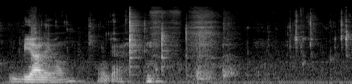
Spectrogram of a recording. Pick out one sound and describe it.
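A young man slurps soup from a bowl.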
